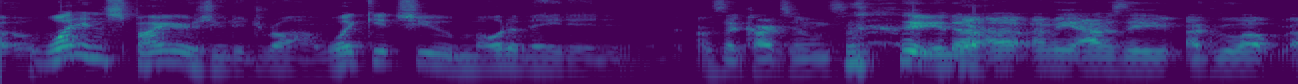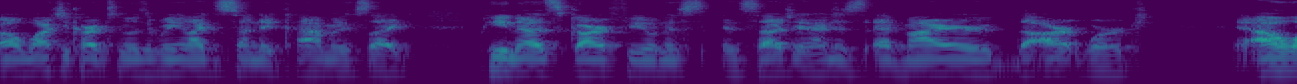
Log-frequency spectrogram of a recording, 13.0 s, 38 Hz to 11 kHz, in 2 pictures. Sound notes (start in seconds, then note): 4.2 laughs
